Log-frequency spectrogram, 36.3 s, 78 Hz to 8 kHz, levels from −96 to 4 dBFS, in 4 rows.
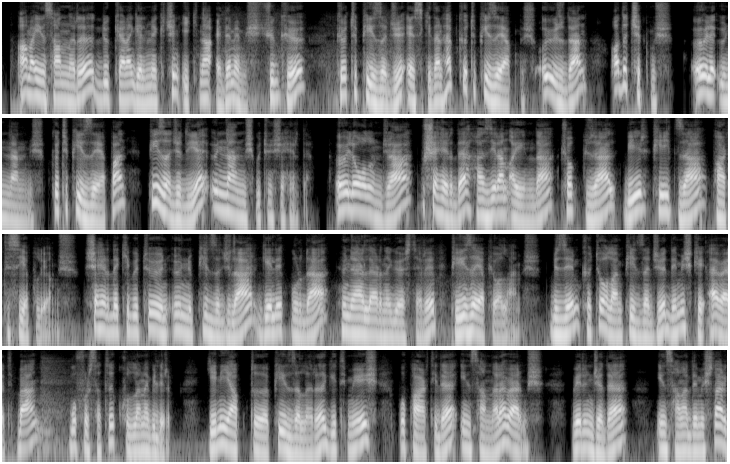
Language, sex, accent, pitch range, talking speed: Turkish, male, native, 115-145 Hz, 120 wpm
